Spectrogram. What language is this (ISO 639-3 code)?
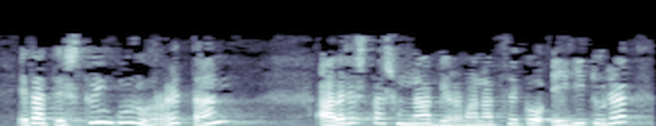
eus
